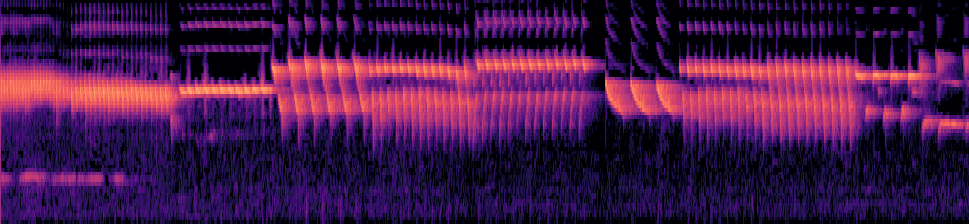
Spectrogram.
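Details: Singing canary delivering a long unbroken song: rolling high trills that shift pitch every second or two, with rapid repeated notes and a brief drop to lower swooping notes near the end, background silent.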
